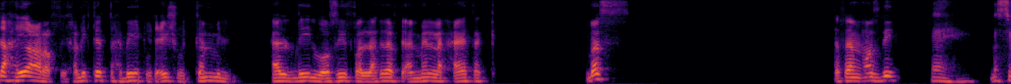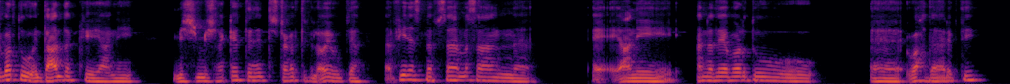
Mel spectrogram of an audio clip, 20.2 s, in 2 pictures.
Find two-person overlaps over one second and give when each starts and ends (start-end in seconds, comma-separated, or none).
none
